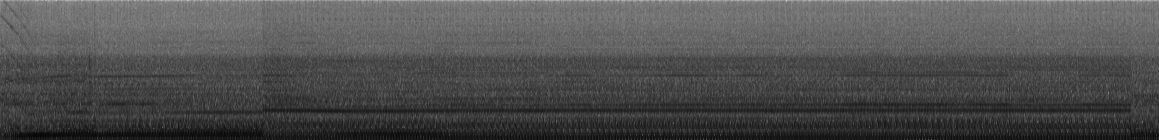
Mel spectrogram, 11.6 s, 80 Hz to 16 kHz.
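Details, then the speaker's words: Mitsubishi Evo 8, off the road for five years: steady, even idle with a deep exhaust note now audible and no misses or stumbles; idling much smoother. "idling way smoother and on top of that you can actually hear the exhaust now"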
